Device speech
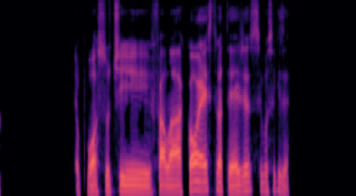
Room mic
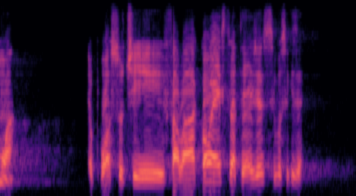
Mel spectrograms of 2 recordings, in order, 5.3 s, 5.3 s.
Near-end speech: none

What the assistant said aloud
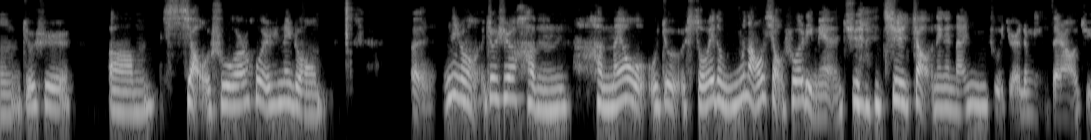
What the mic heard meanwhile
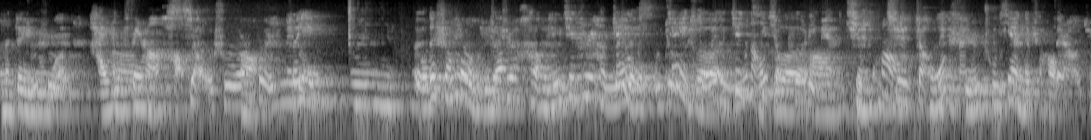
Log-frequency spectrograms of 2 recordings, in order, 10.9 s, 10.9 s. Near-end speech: present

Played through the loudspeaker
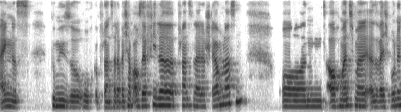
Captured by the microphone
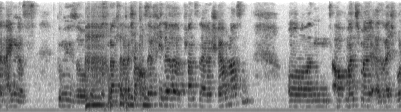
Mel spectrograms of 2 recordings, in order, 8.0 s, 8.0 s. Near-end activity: present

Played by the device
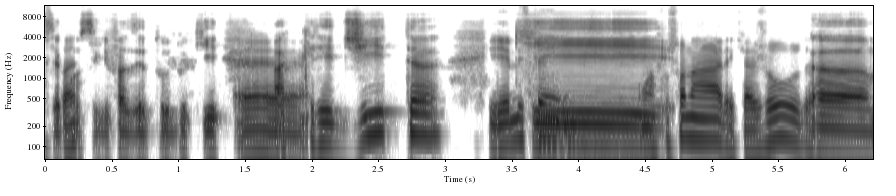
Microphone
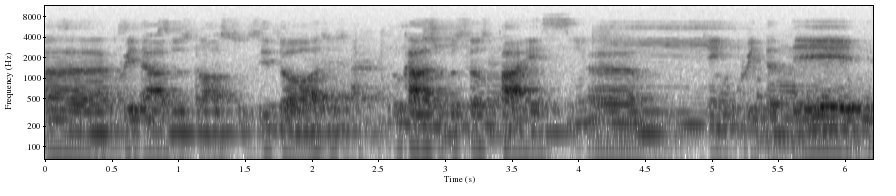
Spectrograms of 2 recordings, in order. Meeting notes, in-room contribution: present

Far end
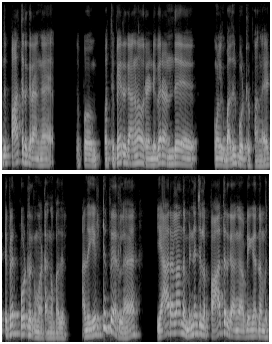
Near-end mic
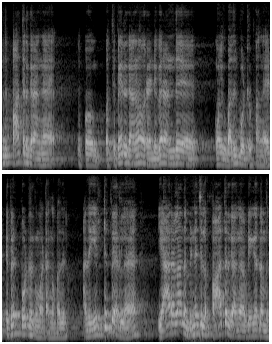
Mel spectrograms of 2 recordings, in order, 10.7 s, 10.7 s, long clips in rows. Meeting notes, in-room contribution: none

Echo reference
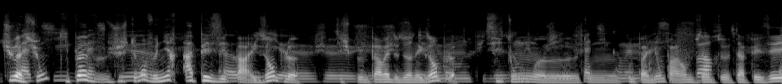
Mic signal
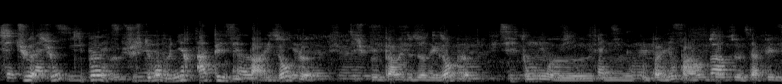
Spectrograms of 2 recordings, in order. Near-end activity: none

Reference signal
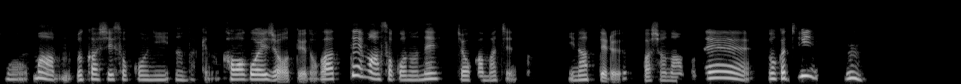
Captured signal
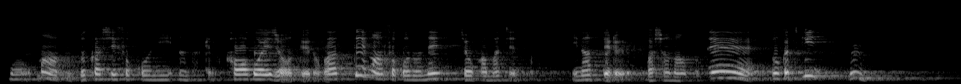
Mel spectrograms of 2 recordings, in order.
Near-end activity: none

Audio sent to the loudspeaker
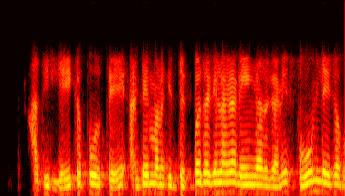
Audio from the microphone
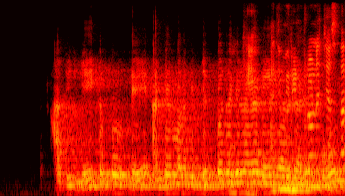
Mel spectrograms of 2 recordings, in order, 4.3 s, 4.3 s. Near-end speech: present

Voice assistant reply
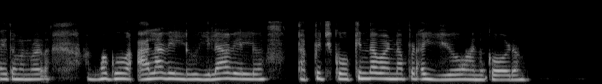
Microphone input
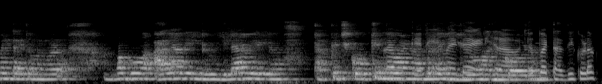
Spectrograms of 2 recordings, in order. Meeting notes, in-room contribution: present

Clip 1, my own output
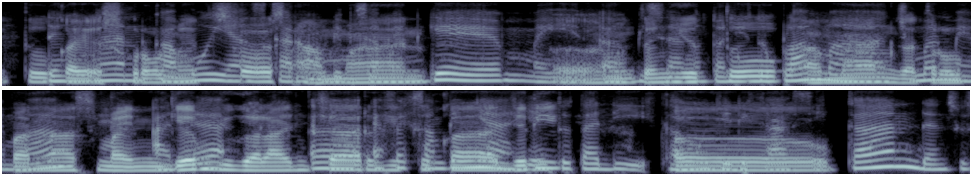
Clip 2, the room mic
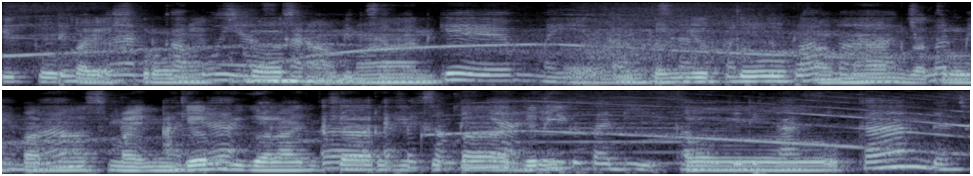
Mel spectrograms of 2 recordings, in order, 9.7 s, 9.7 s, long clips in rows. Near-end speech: present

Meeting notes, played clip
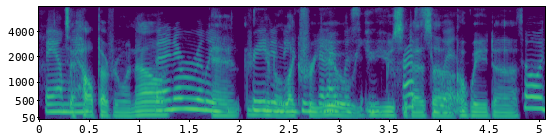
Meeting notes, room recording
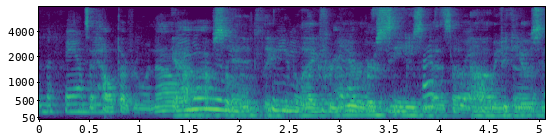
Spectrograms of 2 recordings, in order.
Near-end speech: present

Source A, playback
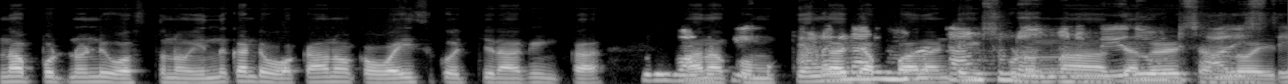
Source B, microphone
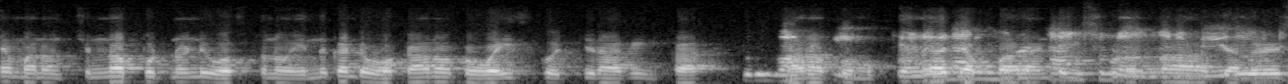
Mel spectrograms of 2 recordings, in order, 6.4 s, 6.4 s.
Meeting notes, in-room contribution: none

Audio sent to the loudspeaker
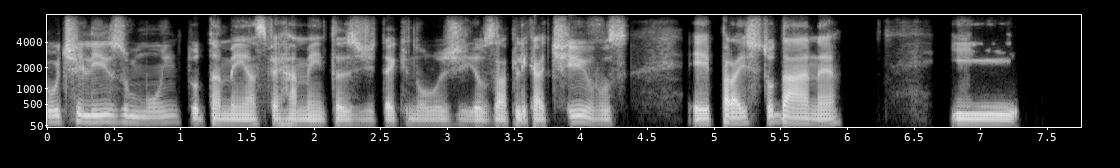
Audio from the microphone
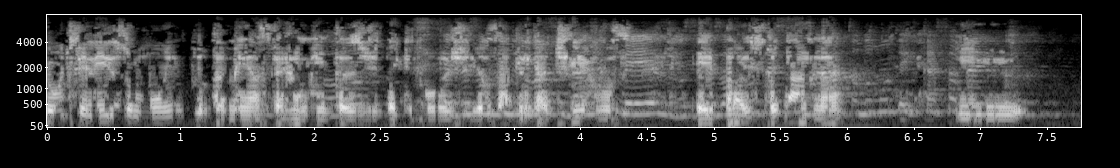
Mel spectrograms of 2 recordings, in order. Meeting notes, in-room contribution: present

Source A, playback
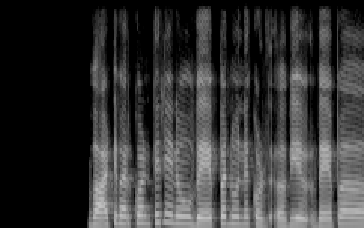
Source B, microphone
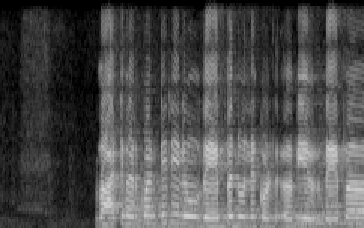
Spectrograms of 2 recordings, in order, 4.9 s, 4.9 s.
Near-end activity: present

